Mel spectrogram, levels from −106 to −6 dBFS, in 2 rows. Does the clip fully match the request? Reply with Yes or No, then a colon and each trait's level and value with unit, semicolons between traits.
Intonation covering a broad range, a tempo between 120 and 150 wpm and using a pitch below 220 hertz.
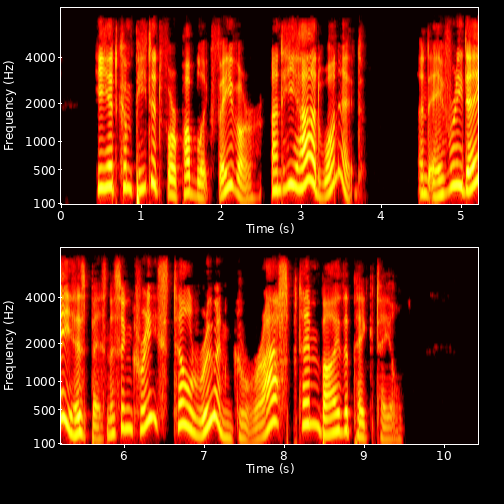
No: wide, 8.4 semitones; average, 140 wpm; high, 235 Hz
